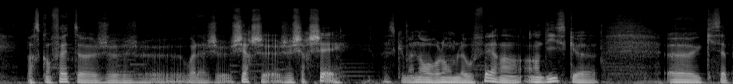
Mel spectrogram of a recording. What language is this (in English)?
French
